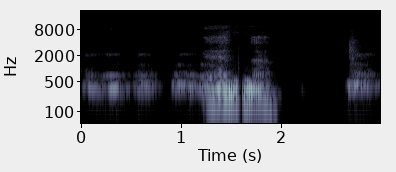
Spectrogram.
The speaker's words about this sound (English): My dog is barking in the background. Perhaps you can hear that. Welcome to family life.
